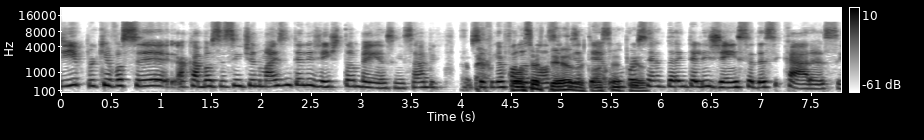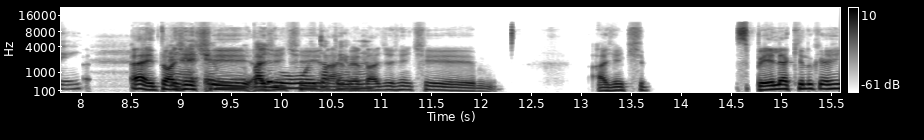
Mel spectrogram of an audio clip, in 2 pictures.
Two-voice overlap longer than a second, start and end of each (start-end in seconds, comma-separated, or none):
4.5-6.0, 8.8-11.0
